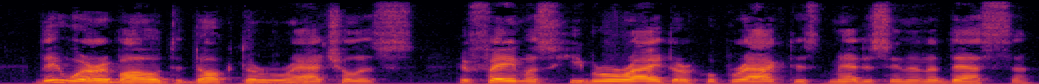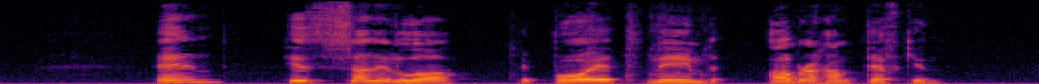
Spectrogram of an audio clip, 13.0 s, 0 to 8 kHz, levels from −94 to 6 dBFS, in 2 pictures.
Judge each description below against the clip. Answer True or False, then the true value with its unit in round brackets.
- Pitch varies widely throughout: False (3.5 semitones)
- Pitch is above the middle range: False (140 Hz)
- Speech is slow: True (110 wpm)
